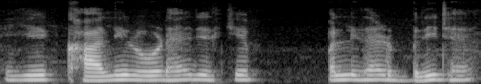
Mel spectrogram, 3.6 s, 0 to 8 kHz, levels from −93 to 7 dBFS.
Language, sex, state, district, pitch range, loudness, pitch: Hindi, male, Punjab, Pathankot, 155-170 Hz, -19 LUFS, 165 Hz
